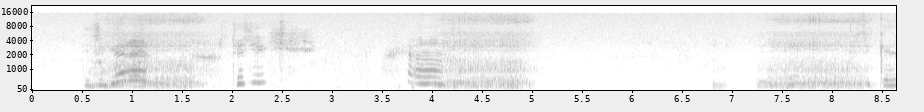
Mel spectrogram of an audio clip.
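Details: She snores loudly while asleep at night ("sweet princess"), said to snore like her father; snoring.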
